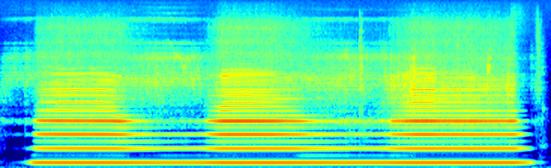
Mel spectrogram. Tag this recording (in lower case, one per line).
wind instrument
musical instrument
music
